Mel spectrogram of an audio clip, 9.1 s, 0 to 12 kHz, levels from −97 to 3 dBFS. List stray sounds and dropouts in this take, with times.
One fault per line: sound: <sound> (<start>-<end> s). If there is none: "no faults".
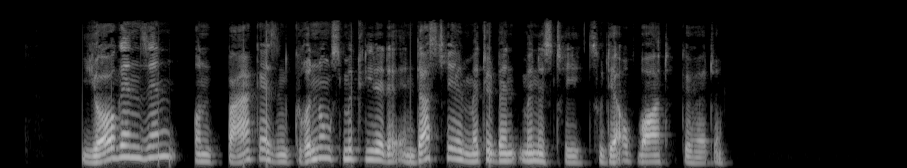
no faults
